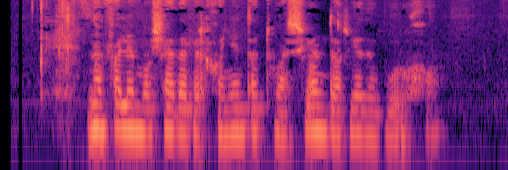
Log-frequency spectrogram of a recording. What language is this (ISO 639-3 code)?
glg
